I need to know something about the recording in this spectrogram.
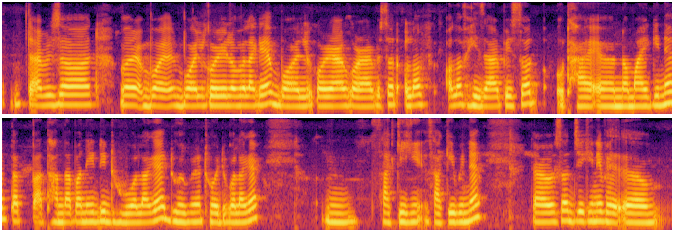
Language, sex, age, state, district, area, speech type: Assamese, female, 18-30, Assam, Tinsukia, urban, spontaneous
